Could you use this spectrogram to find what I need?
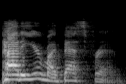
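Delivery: put-on high, loud little girl gushing; child's loud adoring squeal; excited child. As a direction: gush like a kid hugging her hero. Little girl hugs hero's leg.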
